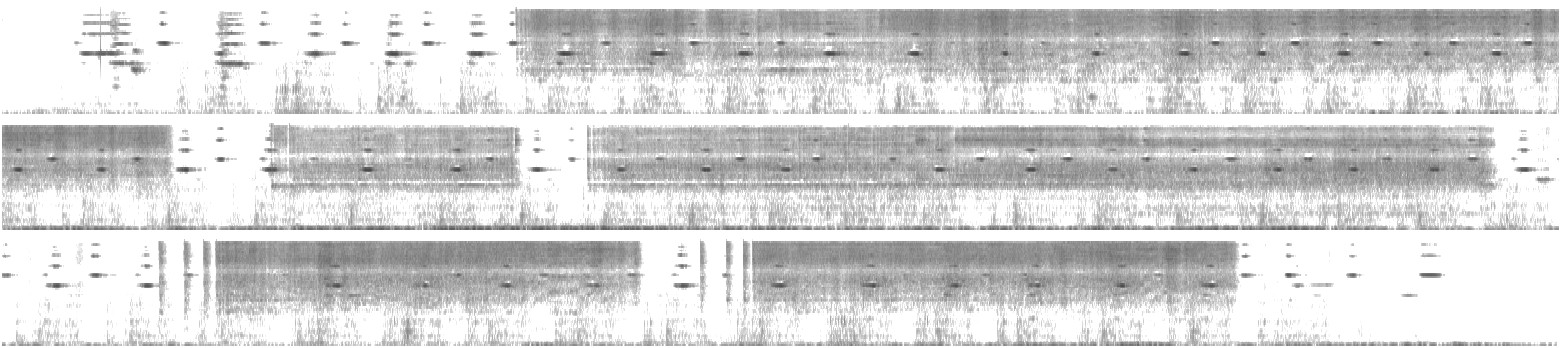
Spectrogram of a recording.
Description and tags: an old grindingstone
